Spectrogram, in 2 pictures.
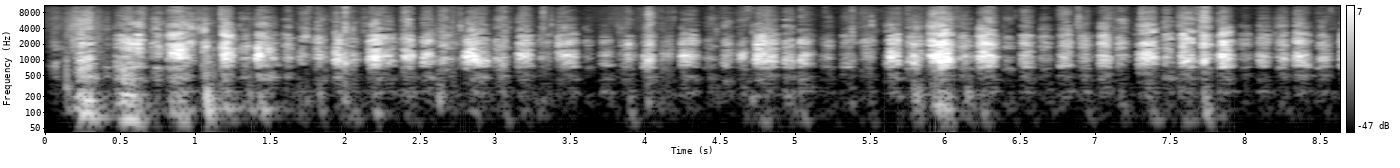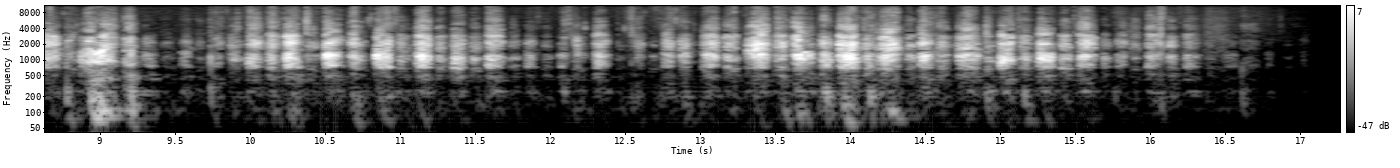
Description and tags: Golden lab retriever in Studio recording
